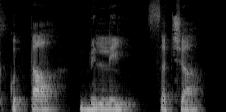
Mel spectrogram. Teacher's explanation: Hindi-Urdu has a significant vocabulary in which a consonant is pronounced with reduplication.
